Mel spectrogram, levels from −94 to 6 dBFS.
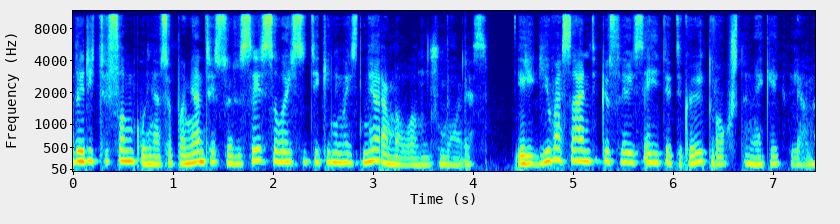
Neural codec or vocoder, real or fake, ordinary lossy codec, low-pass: codec, 24 kHz, 1.5 kbps, HILCodec; fake; AAC, 64 kbps; 10.8 kHz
